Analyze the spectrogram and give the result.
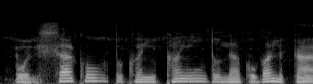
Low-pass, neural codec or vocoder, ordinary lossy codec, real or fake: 7.2 kHz; codec, 24 kHz, 0.9 kbps, WavTokenizer, medium music audio release; none; fake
